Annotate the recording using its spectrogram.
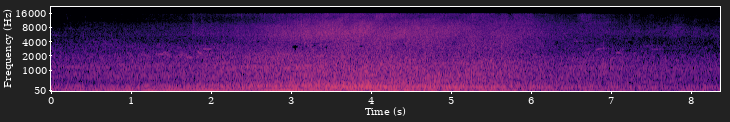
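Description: A road vehicle passing by out of sight: tyre and engine noise swelling to a peak about four seconds in, then fading away.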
